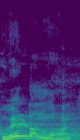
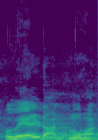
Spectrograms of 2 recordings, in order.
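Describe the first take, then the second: First: It is said with strong, exclaiming feeling. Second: It is said plainly, without strong feeling.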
